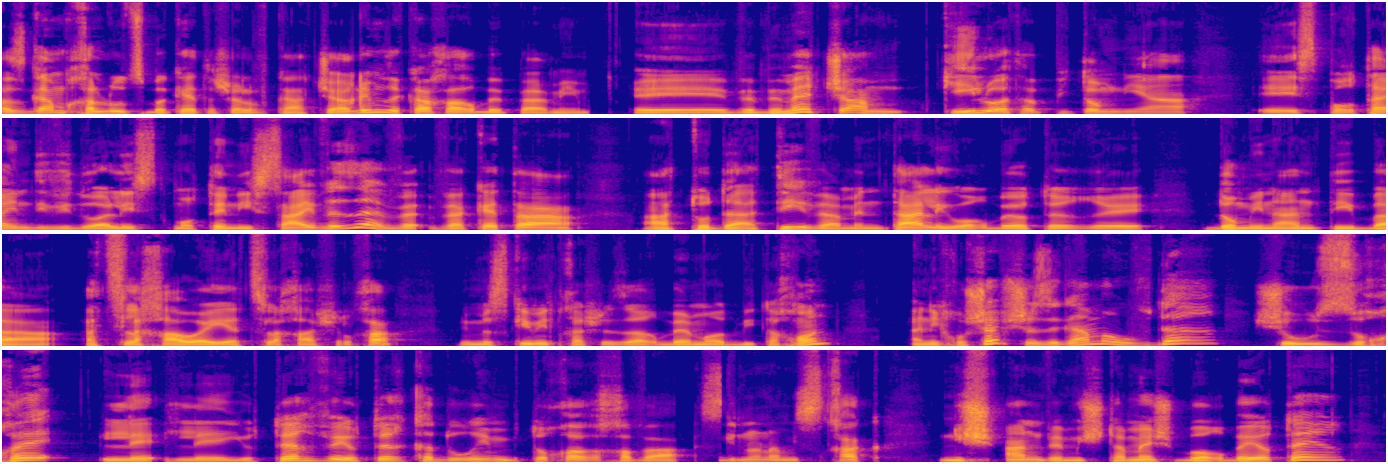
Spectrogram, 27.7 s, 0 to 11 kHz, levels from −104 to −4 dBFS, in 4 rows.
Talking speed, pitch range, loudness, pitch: 130 wpm, 110-155 Hz, -24 LUFS, 125 Hz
